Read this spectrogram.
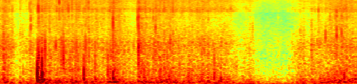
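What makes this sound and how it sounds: A large, soft-filled grey faux fur pillow is scratched and kneaded with fingertips and short nails. The result is a quiet, continuous crackly rustle of fur, with a few brief, slightly louder scratches standing out early on.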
